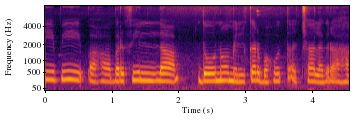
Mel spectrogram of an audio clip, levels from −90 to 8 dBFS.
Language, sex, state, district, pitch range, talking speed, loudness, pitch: Hindi, female, Himachal Pradesh, Shimla, 220-255 Hz, 80 wpm, -18 LUFS, 230 Hz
